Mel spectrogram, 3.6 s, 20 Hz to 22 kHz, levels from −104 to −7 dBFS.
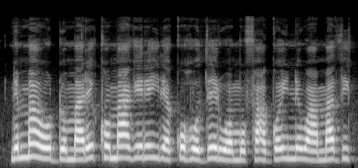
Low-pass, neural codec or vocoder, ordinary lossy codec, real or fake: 14.4 kHz; none; none; real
